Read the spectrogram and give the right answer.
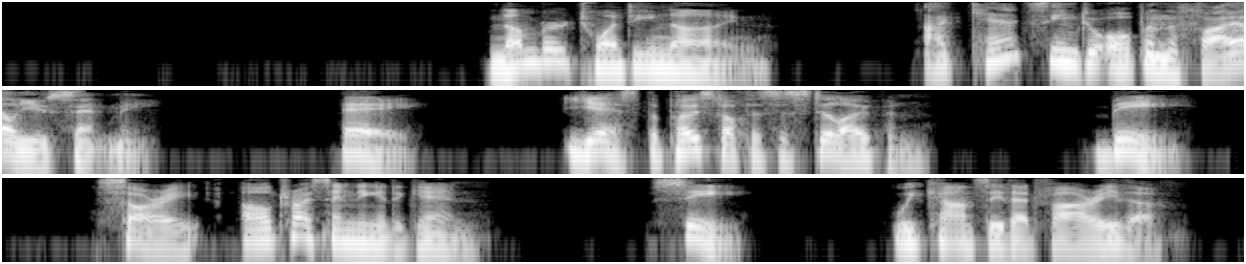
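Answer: B: Sorry, I'll try sending it again.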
